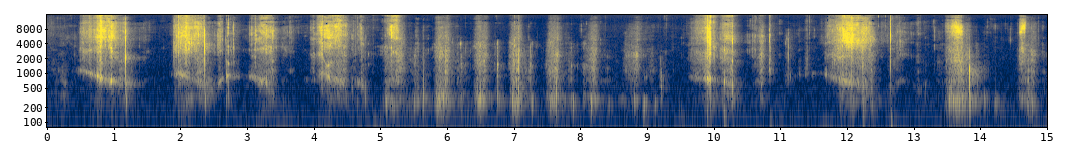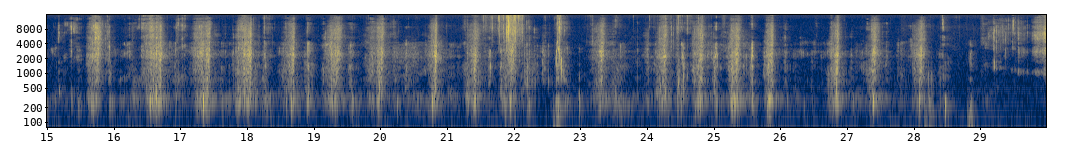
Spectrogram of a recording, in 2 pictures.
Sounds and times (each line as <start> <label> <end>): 0.0 Eating an apple 29.9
